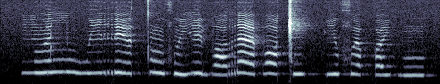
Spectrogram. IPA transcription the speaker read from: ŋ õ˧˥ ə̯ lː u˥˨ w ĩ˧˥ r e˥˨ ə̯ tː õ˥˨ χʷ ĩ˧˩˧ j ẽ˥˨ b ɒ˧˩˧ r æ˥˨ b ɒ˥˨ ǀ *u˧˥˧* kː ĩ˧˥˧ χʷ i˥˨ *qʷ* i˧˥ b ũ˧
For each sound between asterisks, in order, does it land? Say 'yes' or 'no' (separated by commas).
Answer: no, yes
